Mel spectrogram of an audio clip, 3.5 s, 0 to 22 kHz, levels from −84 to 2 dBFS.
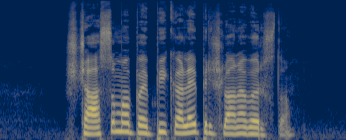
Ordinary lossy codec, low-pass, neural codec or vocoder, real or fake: none; none; vocoder, 44.1 kHz, 128 mel bands every 512 samples, BigVGAN v2; fake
